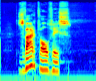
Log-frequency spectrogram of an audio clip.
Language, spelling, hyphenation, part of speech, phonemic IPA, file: Dutch, zwaardwalvis, zwaard‧wal‧vis, noun, /ˈzʋaːrtˌʋɑl.vɪs/, Nl-zwaardwalvis.ogg
- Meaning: synonym of orka (“orca”)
